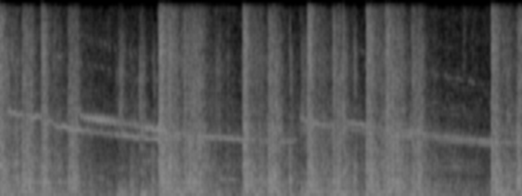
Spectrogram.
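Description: Dense finale barrage of aerial firework shells bursting: rapid overlapping booms and crackles over a continuous low rumble, with thin high whistles sliding slowly down in pitch.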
